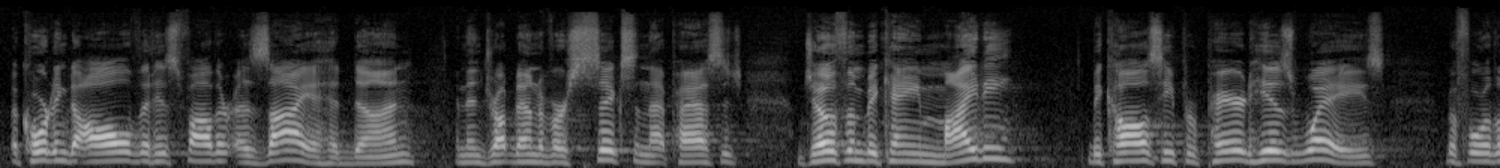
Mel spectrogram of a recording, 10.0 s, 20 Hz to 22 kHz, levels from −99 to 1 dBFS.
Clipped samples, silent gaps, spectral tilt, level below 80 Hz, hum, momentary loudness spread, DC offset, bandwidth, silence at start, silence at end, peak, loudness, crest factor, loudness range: under 0.1%; none; -3.5 dB/octave; -84 dBFS; none; 17 LU; under 0.1%; 17 kHz; 0.1 s; 0 s; -14 dBFS; -34 LUFS; 22 dB; 3 LU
